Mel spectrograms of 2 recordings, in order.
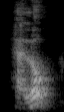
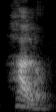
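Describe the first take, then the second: First: Hello with an English h-e-l-l-o, open e and gliding o. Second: Hallo with a broad ah vowel, HAH-lo, falling; German hallo. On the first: Teacher giving English hello before the German one. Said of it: "In English". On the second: Teacher showing German hallo after English hello. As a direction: say hallo German style, open ah then short o. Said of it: "but in German". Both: Shown as a demonstration.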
